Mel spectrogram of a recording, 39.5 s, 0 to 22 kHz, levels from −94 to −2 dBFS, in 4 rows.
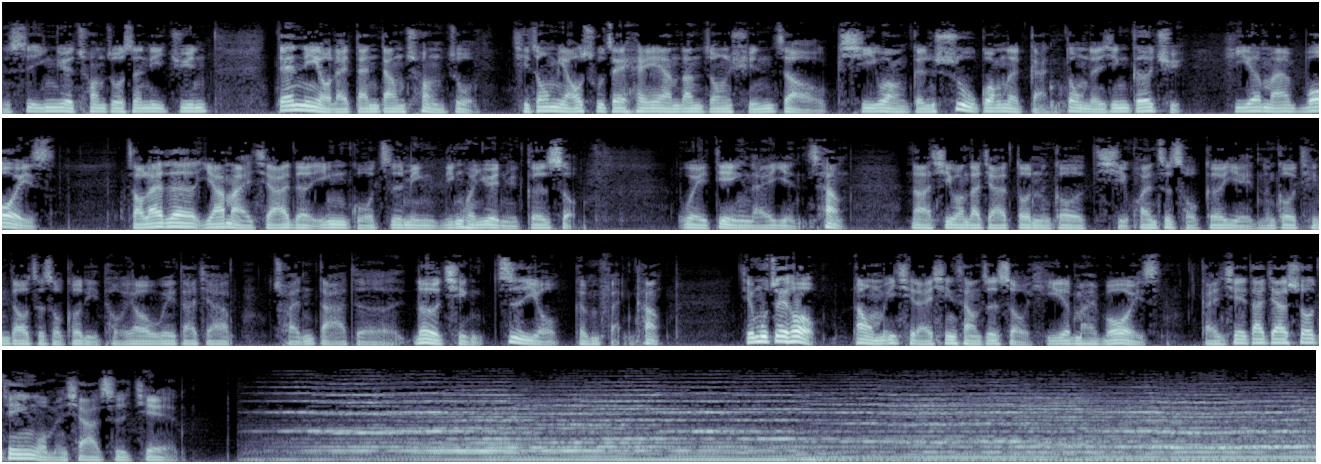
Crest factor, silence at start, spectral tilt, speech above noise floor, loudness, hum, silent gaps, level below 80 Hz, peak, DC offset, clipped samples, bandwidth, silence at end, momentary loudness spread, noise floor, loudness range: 20 dB; 0 s; -5.5 dB/octave; 32 dB; -23 LUFS; none; none; -44 dBFS; -4 dBFS; under 0.1%; under 0.1%; 10.5 kHz; 0 s; 10 LU; -54 dBFS; 6 LU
